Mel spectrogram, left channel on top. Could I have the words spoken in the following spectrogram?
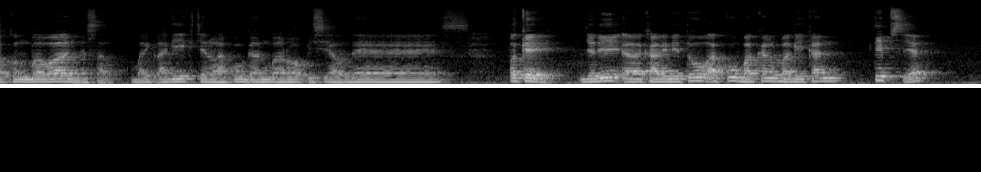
konbanwa, minasan. Balik lagi ke channel aku Ganbaro Official des. Oke, jadi kali ini tuh aku bakal bagikan tips ya.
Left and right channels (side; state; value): right; silent; digital silence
